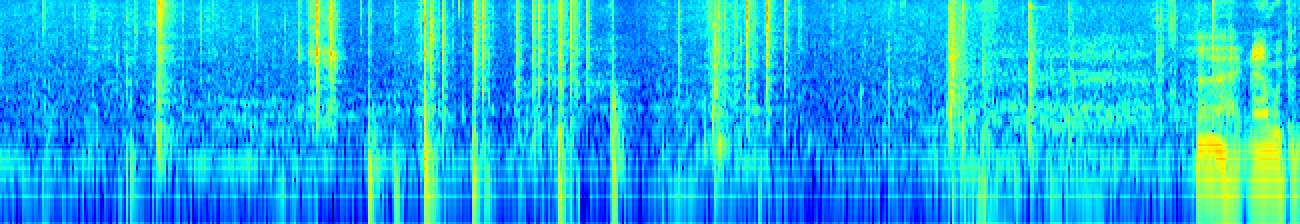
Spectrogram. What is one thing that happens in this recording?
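Metal parts and wires clink and rattle as they are handled.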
